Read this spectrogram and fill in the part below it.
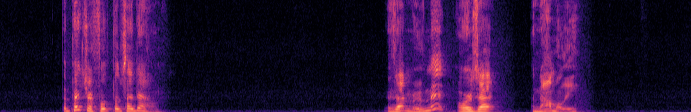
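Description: A young man speaks expressively into a close microphone, in short bursts.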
